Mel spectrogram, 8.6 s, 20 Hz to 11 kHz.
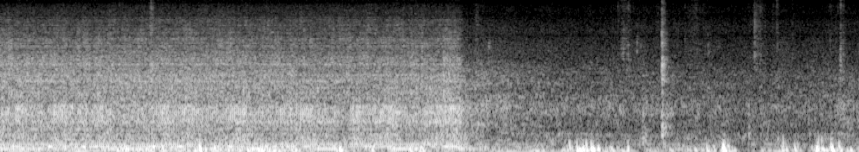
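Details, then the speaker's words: Hotpoint WMA50 washing machine on fast wash with heavy chains, near final spin: low steady drain pump hum for about four and a half seconds, then cuts out; normal drain pump operation. "Water's coming in. So you can hear it's still pumping."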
